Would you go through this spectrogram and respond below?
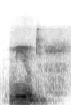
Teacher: there is a palatal yeah right in between c and u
